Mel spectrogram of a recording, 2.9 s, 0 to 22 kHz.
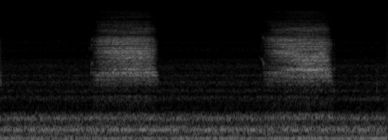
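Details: Barn owl at a Florida nest box in 2022, where the male arrived with a rat for the female. Two long, noisy hissing screeches, about a second apart, over a low constant hum.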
